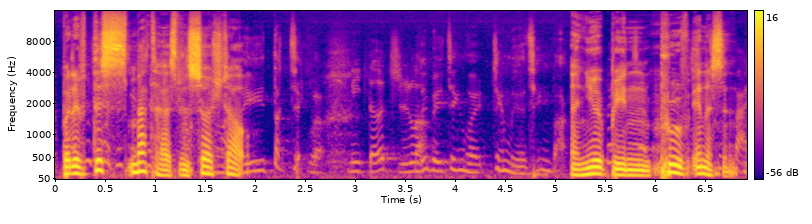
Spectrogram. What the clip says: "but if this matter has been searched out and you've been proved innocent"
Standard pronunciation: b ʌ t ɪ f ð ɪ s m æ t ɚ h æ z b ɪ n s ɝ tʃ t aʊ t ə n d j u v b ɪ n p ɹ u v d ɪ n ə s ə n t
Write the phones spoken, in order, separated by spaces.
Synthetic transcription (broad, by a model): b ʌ t ɪ f ð ɪ s m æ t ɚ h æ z b ɪ n s ɝ tʃ t aʊ t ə n j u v b ɪ n p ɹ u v ɪ n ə s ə n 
